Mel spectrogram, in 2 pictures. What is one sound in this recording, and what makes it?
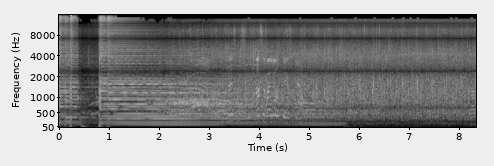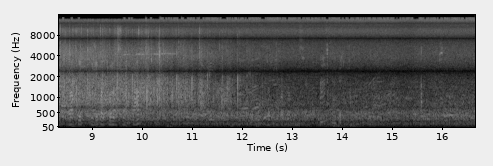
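A large crowd applauds and cheers in a big echoing hall, slowly fading.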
